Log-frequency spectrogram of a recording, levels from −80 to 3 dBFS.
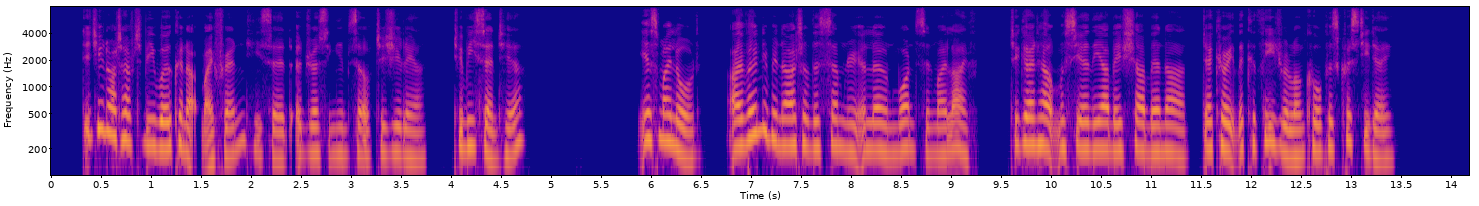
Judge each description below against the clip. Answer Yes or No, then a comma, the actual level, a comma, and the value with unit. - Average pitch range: Yes, average, 3.8 semitones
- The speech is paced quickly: Yes, fast, 235 wpm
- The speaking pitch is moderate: No, high, 195 Hz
